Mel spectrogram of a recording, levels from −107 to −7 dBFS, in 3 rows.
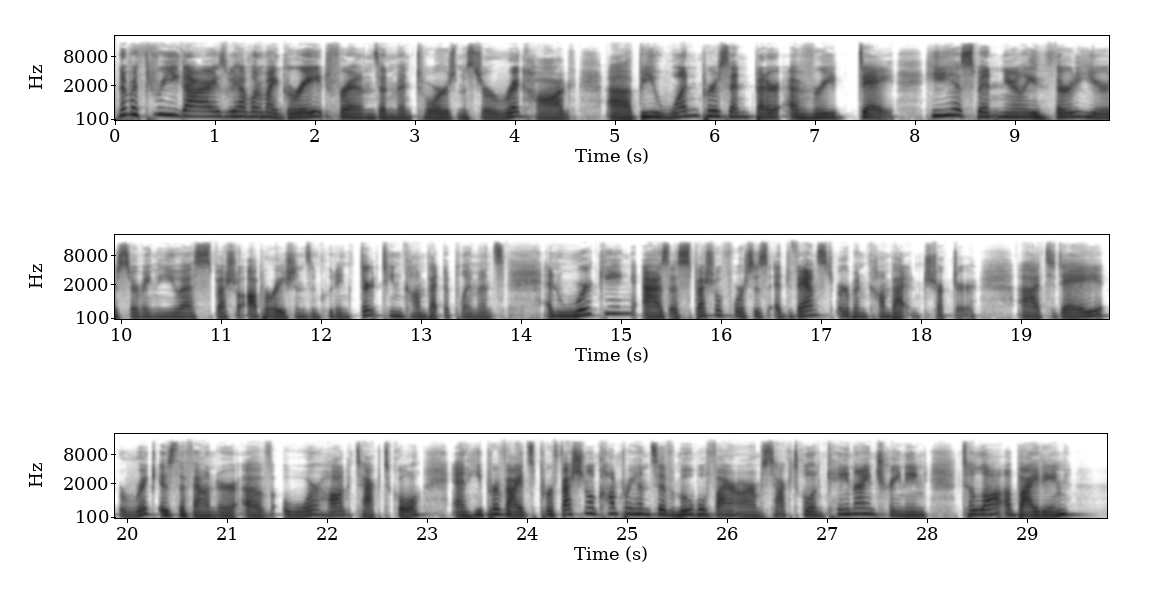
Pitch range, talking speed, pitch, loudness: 170-215 Hz, 140 wpm, 190 Hz, -22 LUFS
